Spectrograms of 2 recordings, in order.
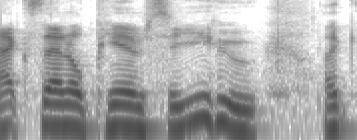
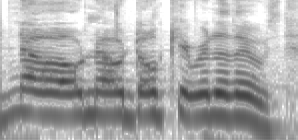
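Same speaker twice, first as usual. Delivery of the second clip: mock screaming, high-pitched; 6 semitones higher than usual. Acting out someone protesting getting rid of items: imitating someone screaming. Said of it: "someone gonna be screaming like".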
